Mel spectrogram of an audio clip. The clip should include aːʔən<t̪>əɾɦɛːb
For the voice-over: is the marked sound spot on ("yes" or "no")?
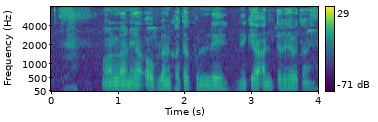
yes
